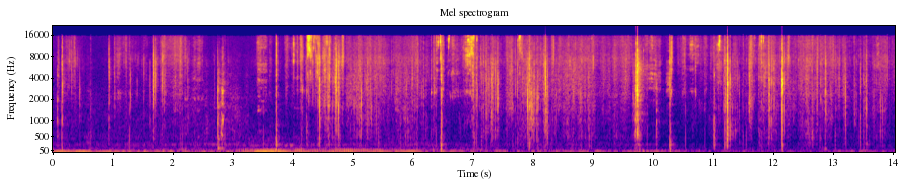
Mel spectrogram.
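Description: Bare fingertips with painted nails squeeze, crumble and rub a large heap of loose, dry purple and yellow powdered gym chalk (magnesium carbonate) in a white box, with a broken chalk block at the edge. Dense, dry crunching and crinkling fills the clip, with sharp bright crackles standing out over a soft low rumble.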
